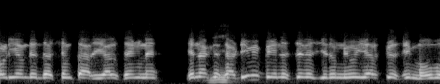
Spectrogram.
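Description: Speech only: a man talking in Punjabi.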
